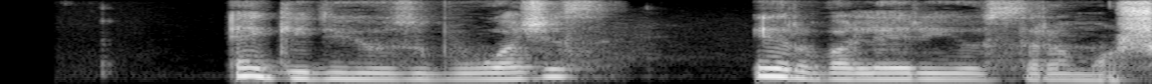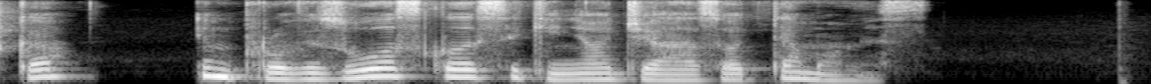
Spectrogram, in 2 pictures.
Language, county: Lithuanian, Klaipėda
